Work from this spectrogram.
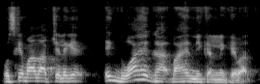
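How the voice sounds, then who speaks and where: A man with a South Indian Hindustani accent, leading a marriage workshop as an informal religious talk, conversational and animated, teasing his listeners and acting out quick voices. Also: medium pitch.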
